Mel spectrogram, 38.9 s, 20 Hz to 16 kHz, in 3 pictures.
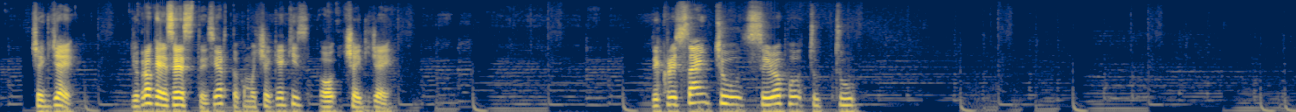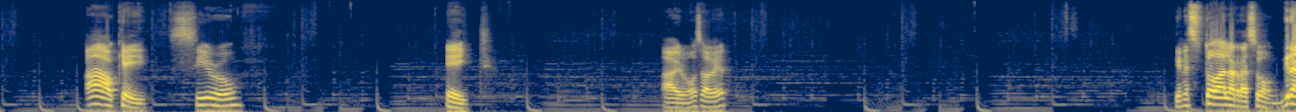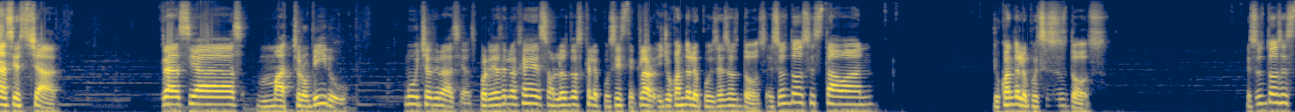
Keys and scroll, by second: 16.0 BackSpace, 17.9 super+s, 22.6 Return.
